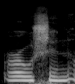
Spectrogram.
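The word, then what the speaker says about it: Róisín: MacGyver gelesen, Roisin. – Ist ein irischer Frauenname. Und wird Roisin ausgesprochen.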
